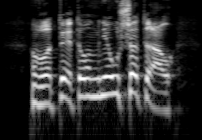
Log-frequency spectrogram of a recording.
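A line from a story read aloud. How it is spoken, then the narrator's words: Staggering hoarse wheeze. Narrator (Russian): прохрипел я, едва удержавшись на ногах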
